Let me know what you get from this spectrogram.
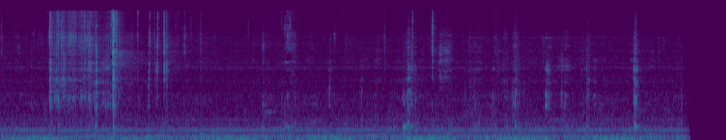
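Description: Faint crunching as a fried taquito is bitten into, then quiet chewing with a few small clicks, over a low steady hum.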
